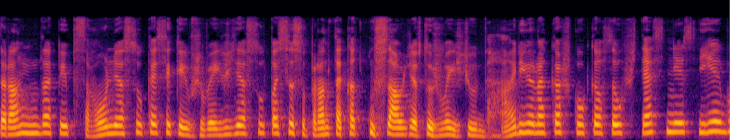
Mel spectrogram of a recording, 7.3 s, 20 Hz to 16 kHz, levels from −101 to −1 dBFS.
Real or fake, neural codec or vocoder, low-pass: fake; autoencoder, 22.05 kHz, a latent of 192 numbers a frame, VITS, trained on one speaker; 9.9 kHz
